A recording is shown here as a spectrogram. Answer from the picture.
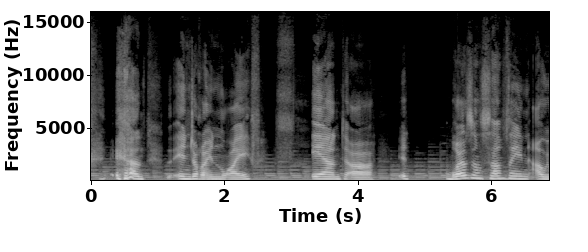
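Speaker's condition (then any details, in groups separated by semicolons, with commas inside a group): Ataxia; affects motor skills and voice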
